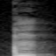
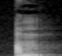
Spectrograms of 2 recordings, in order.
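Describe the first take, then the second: First: It has a short, reduced vowel. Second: It has a short, reduced vowel.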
